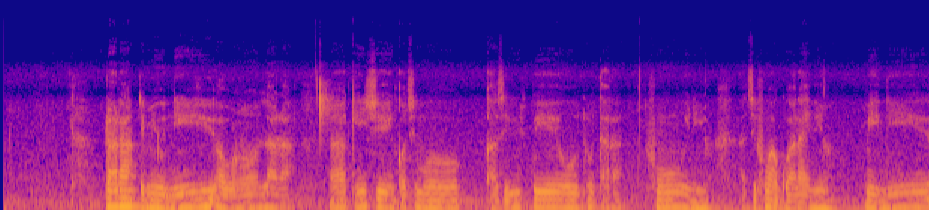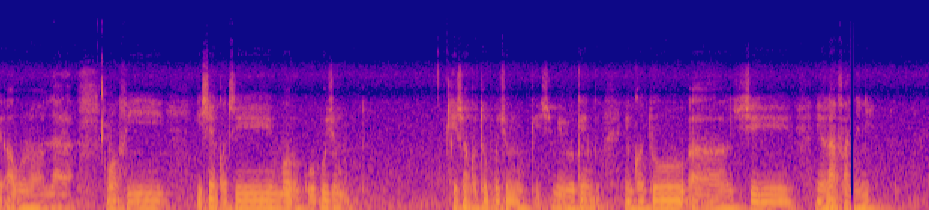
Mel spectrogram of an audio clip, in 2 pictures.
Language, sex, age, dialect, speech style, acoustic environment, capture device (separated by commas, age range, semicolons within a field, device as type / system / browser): Yoruba, male, 18-24, Nigeria - Lagos Yoruba, relaxed, silence, mobile / Linux / Chrome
